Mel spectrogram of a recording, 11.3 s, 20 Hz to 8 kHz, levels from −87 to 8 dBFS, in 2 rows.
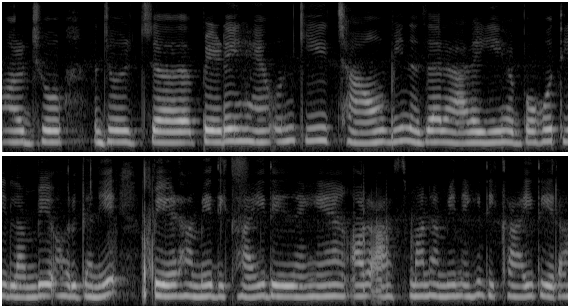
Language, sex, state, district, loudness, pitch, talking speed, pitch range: Hindi, female, Jharkhand, Sahebganj, -31 LUFS, 225 Hz, 170 wpm, 215-230 Hz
